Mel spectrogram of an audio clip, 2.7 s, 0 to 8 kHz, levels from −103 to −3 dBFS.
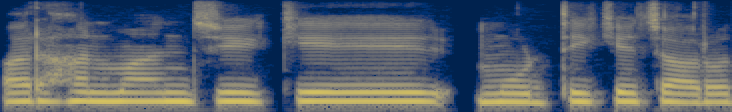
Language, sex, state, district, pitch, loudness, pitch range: Hindi, female, Uttarakhand, Uttarkashi, 195 Hz, -25 LUFS, 185-200 Hz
